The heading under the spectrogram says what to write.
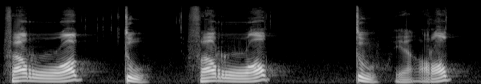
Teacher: ada sifat itbaqnya terlebih dahulu, baru masuk kepada huruf ta ketika diucapkannya. Seolah kita ingin mengucapkan huruf ta yang ditasydidkan, tapi ketika dikeluarkan ternyata huruf ta, ya. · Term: idgham naqis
